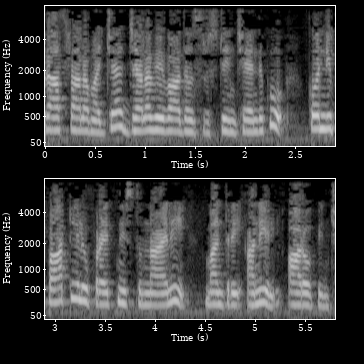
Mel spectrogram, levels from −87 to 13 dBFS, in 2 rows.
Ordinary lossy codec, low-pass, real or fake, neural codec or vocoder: none; 7.2 kHz; real; none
